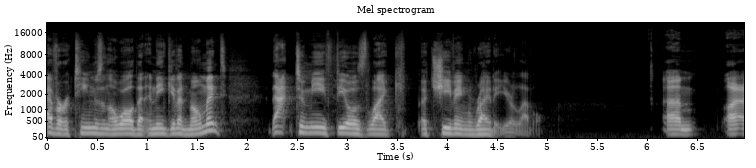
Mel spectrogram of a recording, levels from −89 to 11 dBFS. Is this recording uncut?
yes; 0 cuts

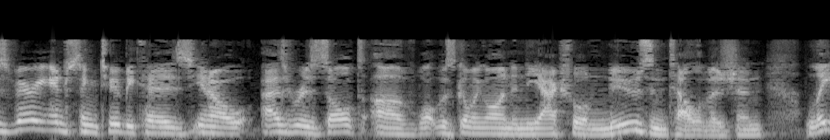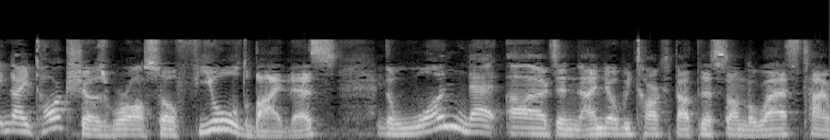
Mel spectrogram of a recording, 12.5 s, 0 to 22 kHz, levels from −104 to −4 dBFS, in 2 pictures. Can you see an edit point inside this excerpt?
yes; 2 cuts; at 9.1 s, 10.4 s

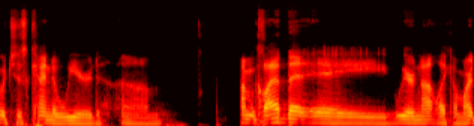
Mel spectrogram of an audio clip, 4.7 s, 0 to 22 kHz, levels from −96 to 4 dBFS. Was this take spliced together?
no; 0 cuts

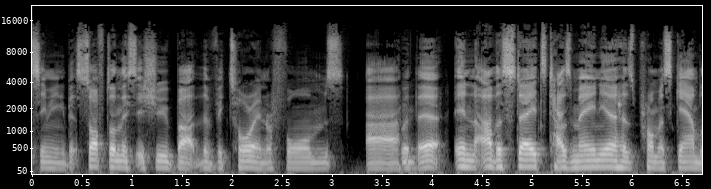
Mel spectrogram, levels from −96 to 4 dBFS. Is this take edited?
yes; 1 cut; at 3.7 s

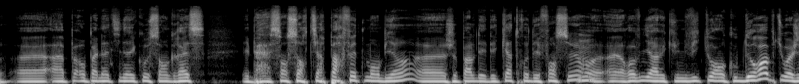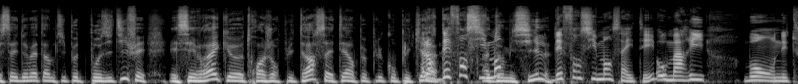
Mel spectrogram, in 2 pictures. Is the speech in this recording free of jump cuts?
no; 1 cut; at 14.6 s

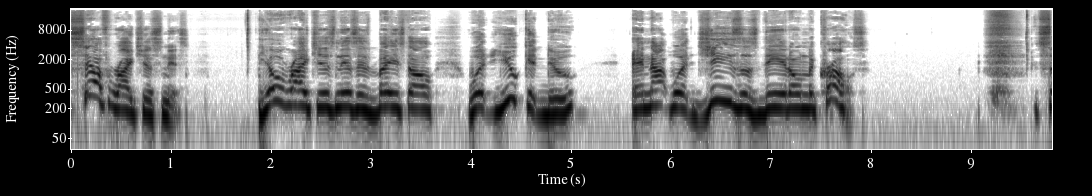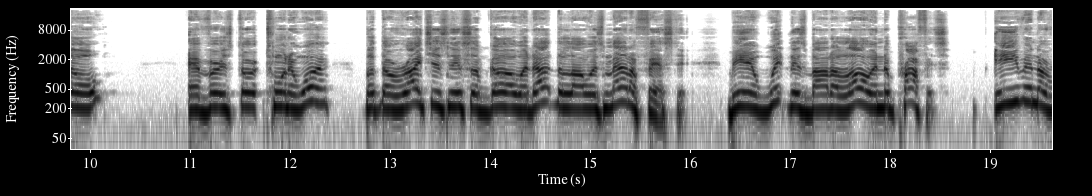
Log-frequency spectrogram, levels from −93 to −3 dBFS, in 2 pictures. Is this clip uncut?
yes; 0 cuts

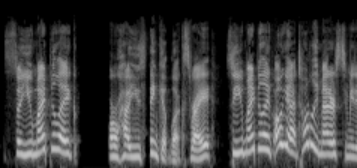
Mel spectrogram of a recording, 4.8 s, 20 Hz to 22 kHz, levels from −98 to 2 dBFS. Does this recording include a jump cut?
no; 0 cuts

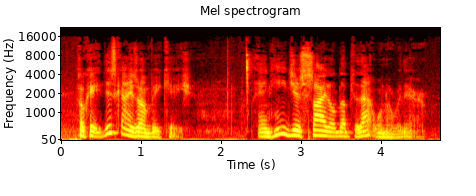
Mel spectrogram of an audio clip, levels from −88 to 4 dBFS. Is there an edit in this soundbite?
no; 0 cuts

